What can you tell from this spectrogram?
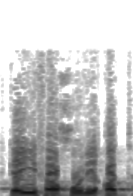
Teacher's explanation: الخاء مفخمة واللام مرققة، إذن مفخم مرقق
